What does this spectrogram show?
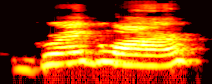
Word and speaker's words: Gregoire: let me see it greguar ha I finally got it right guys I've been pronouncing it wrong this whole time who knew right I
